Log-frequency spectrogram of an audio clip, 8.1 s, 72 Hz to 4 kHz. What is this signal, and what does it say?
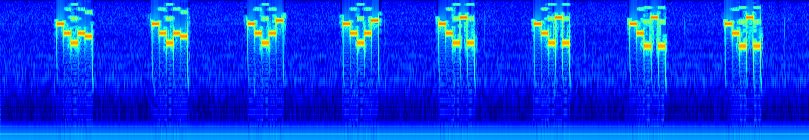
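Five-tone selective call (ZVEI), heard as quick runs of five tones, tones of about 70 ms. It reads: 85254 85254 85259 85259 85202 85202 85101 85101
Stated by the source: ZVEI five-tone selective call received on an SDR.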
